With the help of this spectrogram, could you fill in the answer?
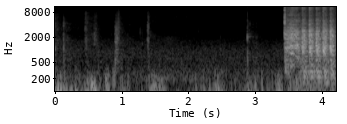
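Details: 2007 Honda CBF600 start after a water pump leak repair and coolant refill, before bleeding: quiet clicks, then it catches at once and settles into a steady, even beat with no knocks. Healthy start and idle.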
